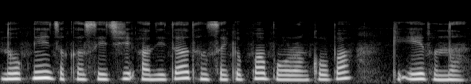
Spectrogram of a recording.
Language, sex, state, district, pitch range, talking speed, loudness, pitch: Garo, female, Meghalaya, West Garo Hills, 225-265 Hz, 90 wpm, -15 LUFS, 245 Hz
